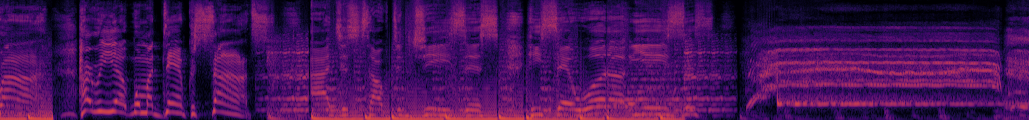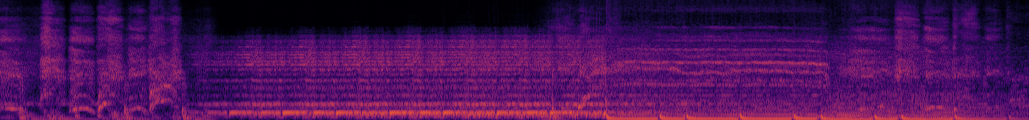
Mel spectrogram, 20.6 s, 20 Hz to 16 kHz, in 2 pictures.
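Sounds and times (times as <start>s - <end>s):
heavy bass-driven beat: 0.0s - 0.6s, 2.7s - 7.1s, 10.5s - 12.5s, 15.7s - 20.5s
speech: 1.0s - 7.2s
distorted screaming in a rap song drenched in effects and echo: 2.6s - 10.1s, 12.2s - 20.1s.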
